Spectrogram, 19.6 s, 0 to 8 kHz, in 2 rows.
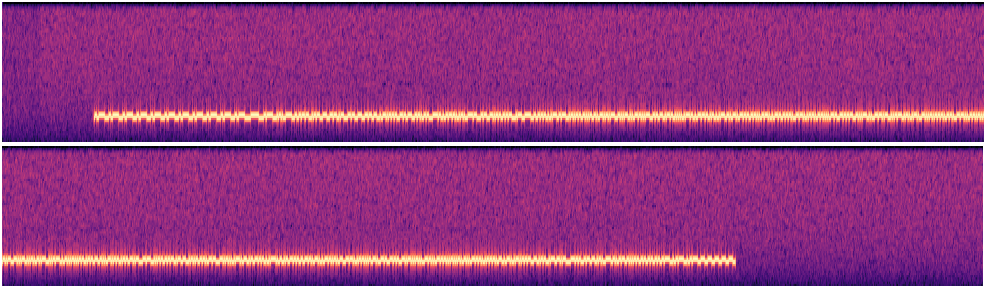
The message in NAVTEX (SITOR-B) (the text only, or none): ZCZC ZA80 CONTAINER ADRIFT IN PSN 49-21S 060-23E. CANCEL THIS MSG 19 0300 UTC. NNNN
